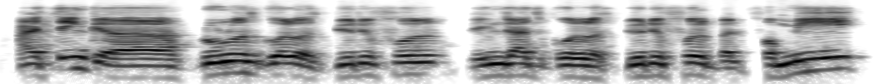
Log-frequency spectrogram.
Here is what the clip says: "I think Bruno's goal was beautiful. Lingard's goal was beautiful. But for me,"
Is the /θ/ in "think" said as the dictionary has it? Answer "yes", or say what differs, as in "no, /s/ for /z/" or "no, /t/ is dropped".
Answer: no, /t/ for /θ/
